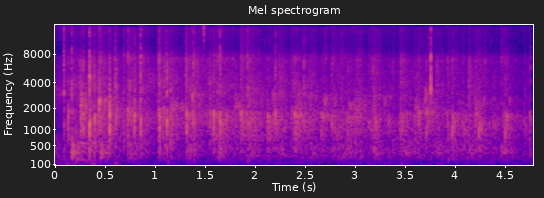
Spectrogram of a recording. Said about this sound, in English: A big round of applause for Vavra and Ma.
